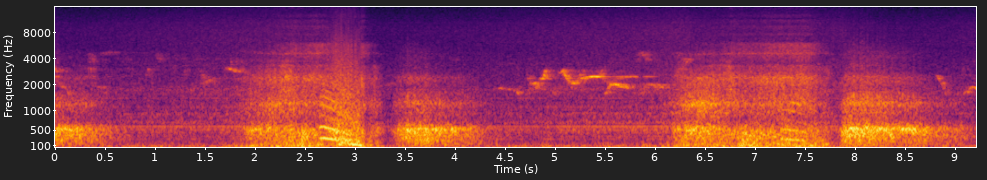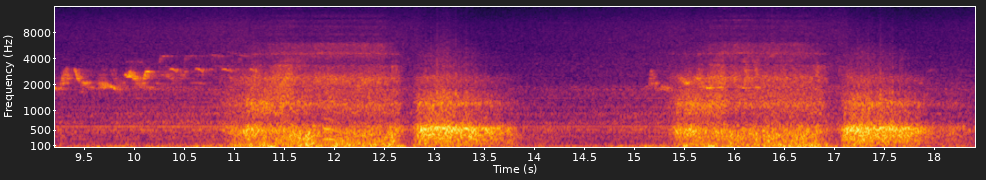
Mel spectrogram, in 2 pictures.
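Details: Loud, rough snores about 14 a minute with irregular spacing, bird calls and outdoor noise behind, recorded just before waking; the snorer wonders if this is sleep apnea; heavy snoring.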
